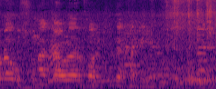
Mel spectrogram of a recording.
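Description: Indistinct voices talking in the background, not clearly made out.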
